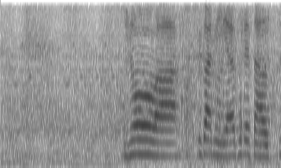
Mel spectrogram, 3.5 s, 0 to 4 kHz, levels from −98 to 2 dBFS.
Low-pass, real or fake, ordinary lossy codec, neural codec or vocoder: 3.6 kHz; fake; AAC, 24 kbps; codec, 16 kHz, 1.1 kbps, Voila-Tokenizer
